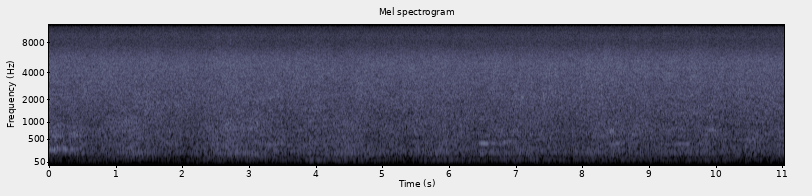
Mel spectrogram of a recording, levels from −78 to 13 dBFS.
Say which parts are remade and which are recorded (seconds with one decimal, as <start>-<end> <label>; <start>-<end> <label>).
0.0-9.3 remade; 9.3-10.3 recorded; 10.3-11.0 remade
